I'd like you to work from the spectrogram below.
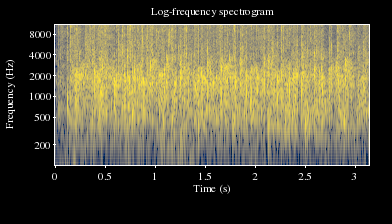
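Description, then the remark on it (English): A room full of people claps steadily for a few seconds, answering a call to clap if aged 35 or over: a dense, even wash of applause with no speech over it. “Clap if you're no less than 35.”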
